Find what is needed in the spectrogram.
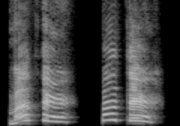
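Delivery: put-on high nagging child voice; whiny kid calling mother. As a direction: pester mom over and over. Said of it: "you won't be like".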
